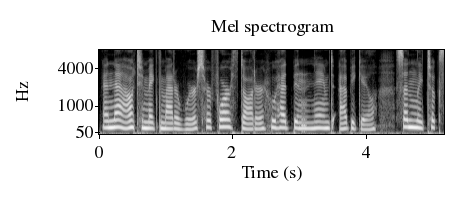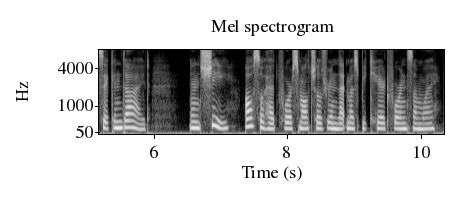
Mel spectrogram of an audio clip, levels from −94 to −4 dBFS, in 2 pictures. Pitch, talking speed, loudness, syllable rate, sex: 215 Hz, 205 wpm, -18 LUFS, 5.0 syllables/s, female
